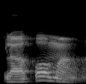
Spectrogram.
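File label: "glaukoma", Malay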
